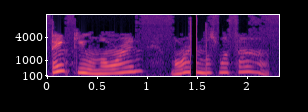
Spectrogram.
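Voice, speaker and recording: A young woman live streaming, chatting casually in a raspy, tired voice, rambling and swearing now and then. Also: high-pitched, lively intonation, normal speed, no room sound, lo-fi sound.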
